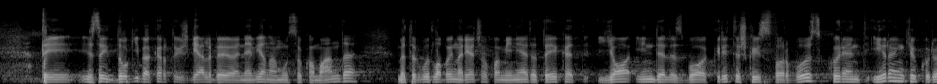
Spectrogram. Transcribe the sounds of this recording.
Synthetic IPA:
t̪ɐɪjɪsɐɪd̪ɐʊɡʲiːbʲɛkɐɾt̪uːɪʒʲɡʲɛlʲbʲeːjoːnʲɛʋʲiɛnɐmuːsʊkoːmɑnd̪ɐ | bʲɛt̪t̪ʊɾbuːt̪lˠɐbɐɪnoːɾʲeːt͡ʃʲɛʊpɐmʲɪnʲeːt̪ʲɪt̪ɐɪkɐt̪joːʔɪnʲd̪ʲɛlʲɪsbʊʋoːkɾʲɪt̪ʲɪʃkɐɪsʋɐɾbʊskʊɾʲɛnt̪ʲiːɾɐŋʲkʲɪkʊɾʲ

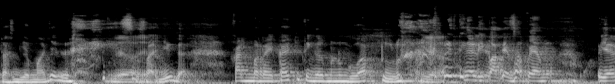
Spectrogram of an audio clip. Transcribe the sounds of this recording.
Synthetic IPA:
t̪as̬diamad͡ʒadai | sṵsa̰d͡ʒuɡa | kanməɾekait̪ut̪iŋɡalmənuŋɡuwak̚t̪ulʊit̪iŋɡaldipakajsapajaŋ | ja

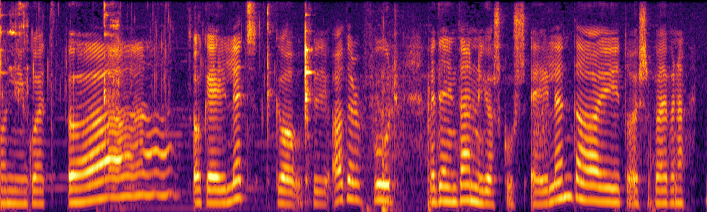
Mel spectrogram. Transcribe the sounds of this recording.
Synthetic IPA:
onniːŋkoet̪ə | okeilet̪skolt̪yiʔɑðəɹfuːd | mæt̪eint̪ænːejoskuseilent̪ɑit̪o̰isːɑpæiʋænæ

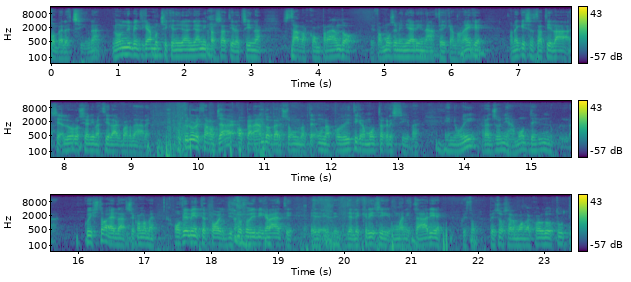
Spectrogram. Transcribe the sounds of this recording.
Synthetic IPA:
komelat͡ʃiːna̰ | nond̪iment̪ikjaːmot͡ʃikeneʎːaneʎːanːipasːaːt̪ilat͡ʃiːna | st̪aːvakompɾand̪o | lefamoːzeminjɛːɾeinafɾikanonɛkːe | nonɛkːesiast̪aːt̪ila̰siloːɾosianoɾimat̪ilaːɡward̪a̰ːɾeperkuloːɾost̪anːod͡ʒaopeɾand̪ovɛrsount̪unapoliːt̪ikamolt̪oaɡɾesːiːva | enːojrad͡ʒonja̰ːmod̪elnulːa̰ | kwest̪oɛlasekond̪omeovːjament̪epɔjild̪iskorsod̪ejmiɡɾant̪ied̪d̪elːekɾiːziumanit̪aːɾjekwest̪opɛnsokesaɾemːod̪akːɔrd̪ot̪ut̪ːi

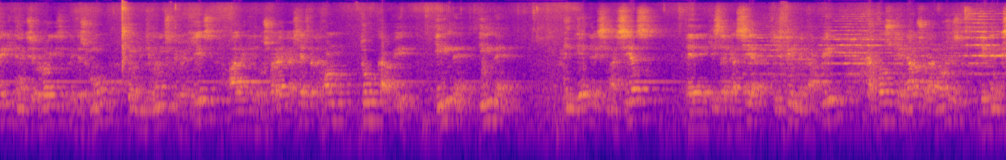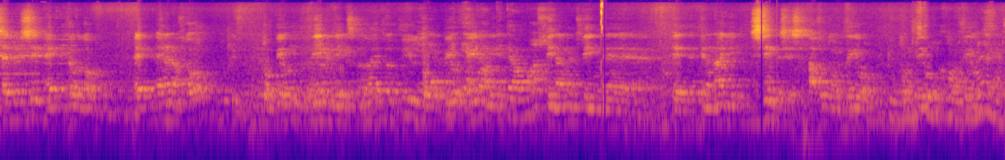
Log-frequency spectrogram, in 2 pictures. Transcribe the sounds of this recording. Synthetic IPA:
icet̪ine̞kselo̞ʝisipliθizmut̪onicimenot̪ispeɾio̞çisɐlɐcet̪ibɾo̞sfoɾɐeɾɣɐsiɐst̪ele̞fo̞nt̪ukɐpi | ineine | iðiet̪e̞ɾisimɐsiɐs | ecesineɾɣɐsiɐciθind̪ekɐpikɐθo̞sceineɐleso̞ɾɣɐno̞sisʝɐt̪ine̞kse̞fɾesiçeɾod̪o̞m | eenenɐft̪o̞ | t̪o̞ːpioðionis | t̪opioimɐnt̪inɐnt̪in | t̪inɐnɐɲɟi | sinðesisɐft̪ot̪o̞nðio | t̪onðiooðio

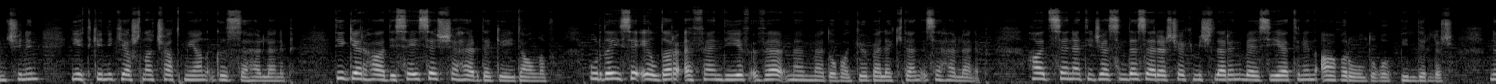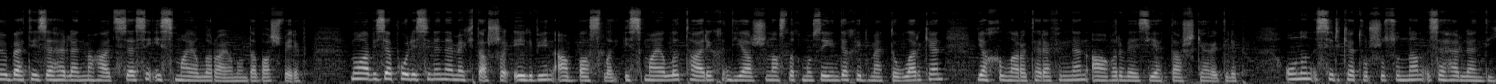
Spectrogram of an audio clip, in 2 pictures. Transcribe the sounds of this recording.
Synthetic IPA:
mt͡ʃʰinin | je̞t̪cinlicjɑʃɯnɑt͡ʃʰɑt̪mɯjɑnɡɯzːæɦæɾlænib̥ | d̪̥iɟæɾɦɑːd̪isæisæʃæɦæɾd̪æɡe̞jd̪iɑlˠɯnɯb | b̥uɾd̪ɑisæʔelˠd̪ɑɾæfænd̪ije̞vvæmæmːæd̪o̞vɑɟø̞bælæct̪ænzæɦæɾlænḭb̥ | hɑːd̪isænæt̪ʰiːd͡ʒæsind̪æzæɾæɾt͡ʃʰæcmiʃlæɾinvæzijæt̪ʰininɑʁɯɾo̞lˠd̪uʁub̥ild̪iɾiliɾ | nø̞vbæt̪ʰizæɦæɾlænmæɦɑːd̪i̥sæsiʔismɑilˠːɯɾɑjo̞nund̪ɑbɑʃve̞ɾib̥ | myɑːvizæpʰo̞lisininæmæcd̪ɑʃɯʔe̞lvinʔɑ̰bːɑslˠɯismɑilˠːɯt̪ʰɑːɾixd̪ijɑɾʃinɑslˠɯχmuze̞jind̪æxid̪mæt̪d̪æo̞lˠɑɾcʰæn | jɑχɯnlˠɑɾɯt̪ʰæɾæfind̪ænɑɣɯɾvæzijæt̪̚d̪ɑʃcɑɾe̞d̪ilib̥ | o̞nunsiɾcʰæt̪ʰuɾʃusund̪ɑnzæɦæɾlænd̪i

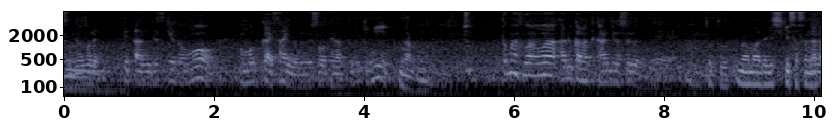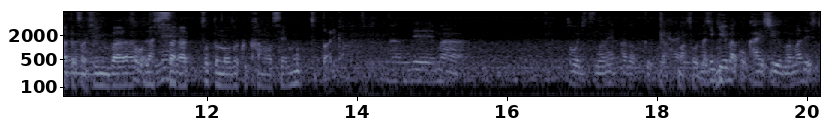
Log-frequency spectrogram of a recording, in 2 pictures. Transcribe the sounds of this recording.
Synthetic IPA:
soneozome̞t̪e̞t̪ãnd̪e̞sɨ̥ke̞d̪o̞mo̞ | mamo̞kːaisainomoɯso̞ːt̪ːenat̪ːat̪o̞kʲiɲ̟inaɾɯ | t͡ɕo̞t̪ːo̞maːɸɯ̟βãɰ̃βaʔaɾɯ̟kanat̪ːe̞kãɲ̟d͡ʑiɡasɨɾɯ̟̃nod̪e̞ | t͡ɕot̪ːoimamad̪e̞iɕi̥kʲisaseenakat̪ːasonoçĩmbassoːd̪eɾaɕi̥saɡat͡ɕo̞t̪ːo̞no̞zo̞kɯ̟kʰano̞ːse̞ːmo̞t͡ɕo̞̥t̪ːoa̰ɾʲikana̰t̪ːe | nãnd̪e̞maː | t̪o̞ːd͡ʑit͡sɨno̞ne̞pad̪o̞kːɯ̟t̪ːehaasoːd̪mad̪ekʲiɾe̞bako̞ːkʰaiɕɨɯmamad̪es

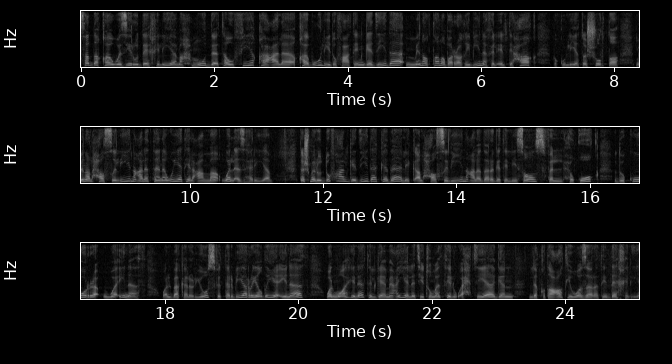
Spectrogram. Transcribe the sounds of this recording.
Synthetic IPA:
sˤɑd̪ːɑqɑwaziːɾʊd̪ːæːxɪlɪjːamaħmuːd̪t̪awfiːqʕalæːqɑbuːld̪ʊfʕaɡad̪iːd̪amɪnɑt̪ˤːɑlɑbɑrˤːɑːɣibiːnafilʔɪ̰lt̪ɪħɑːq | b̥ɪkʊlːɪjːaʃːʊɾt̪ˤɑ | mɪnalħɑːsˤɨliːnʕalæːθːanawɪjːalʕaːmːa̰wʔɪlʔa̰zɦaɾɪjːa̰t̪aʃmalʊd̪ːʊfʕalɡad̪iːd̪akaðaːlɪkʔa̰lħɑːsˤɨliːnʕalaːd̪ɑɾˤɑɡalːiːsɑːnsfilħʊquːq | ðʊkuːɾwɪʔɪnaːθ | wɪlbakalɾjuːsfit̪ːɑɾˤbɪjarːɪjɑːd̪ˤɨjːaʔɪnaːθ | wɪlmʊʔaɦːɪlaːt̪alɡaːmɪʕɪjːaʔlːat̪iːt̪ʊmaθːɪlʔɪħt̪ɪjaːɡan | lɪqɨt̪ˤɑːʕɑːt̪wɪzɑːɾˤɑd̪ːaːxɪlʔɪ̰jːa̰

